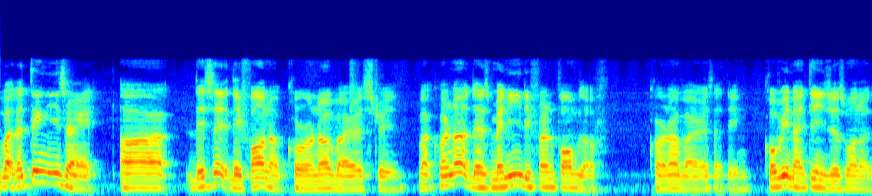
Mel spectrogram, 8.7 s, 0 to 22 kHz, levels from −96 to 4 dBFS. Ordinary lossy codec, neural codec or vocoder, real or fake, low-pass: none; none; real; 7.2 kHz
